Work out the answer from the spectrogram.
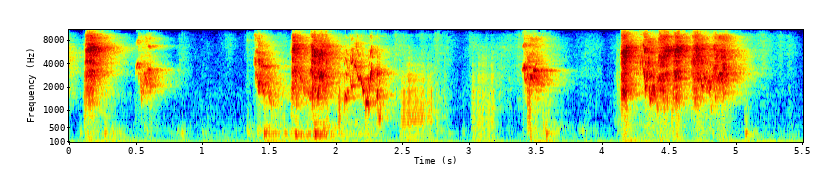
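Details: Aviary budgies playing and flying freely give sharp, raspy chirps, a loud pair, then a long chattering run and a final cluster of harsh squeaky notes.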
